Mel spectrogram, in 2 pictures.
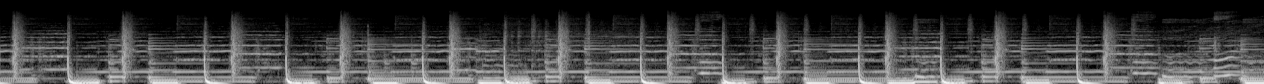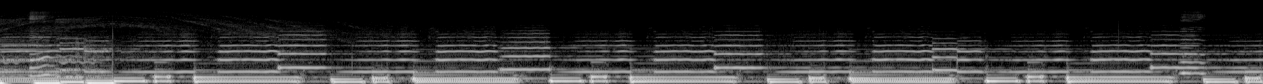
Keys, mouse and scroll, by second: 1.9 alt+click, 4.6 f, 8.8 shift+click, 11.8 ctrl+alt+click, 12.6 shift+click, 13.4 alt+click, 15.0 ctrl+click, 17.5 shift+click, 18.7 double click, 19.2 ctrl+click, 20.3 shift+click, 22.3 ctrl+click, 23.9 alt+click.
